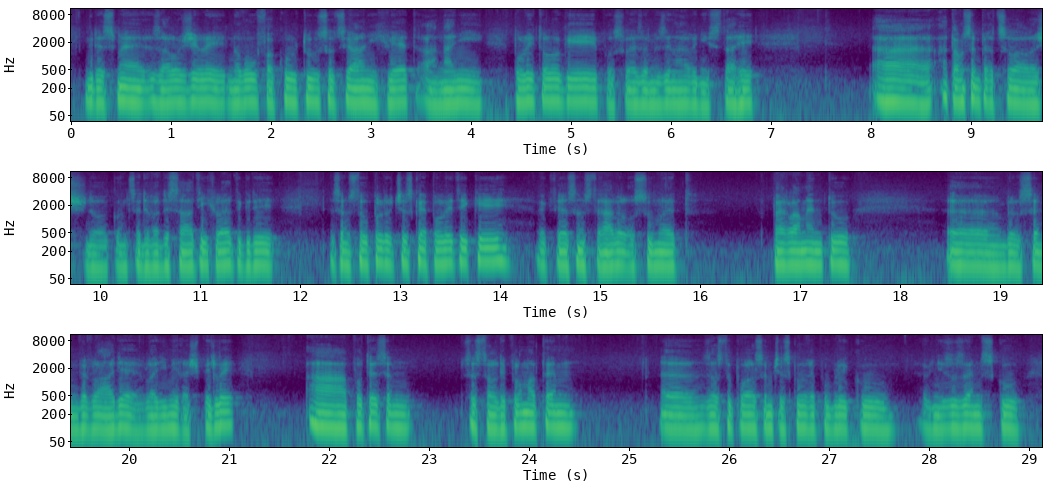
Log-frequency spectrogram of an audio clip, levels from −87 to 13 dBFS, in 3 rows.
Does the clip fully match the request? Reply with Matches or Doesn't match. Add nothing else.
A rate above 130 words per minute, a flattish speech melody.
Doesn't match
